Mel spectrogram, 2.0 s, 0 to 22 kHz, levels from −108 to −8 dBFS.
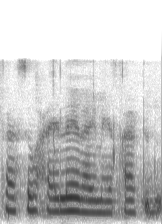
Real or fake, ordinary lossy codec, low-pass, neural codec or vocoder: real; AAC, 48 kbps; 7.2 kHz; none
